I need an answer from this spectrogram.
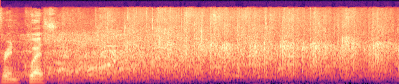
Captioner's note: laughter and applause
